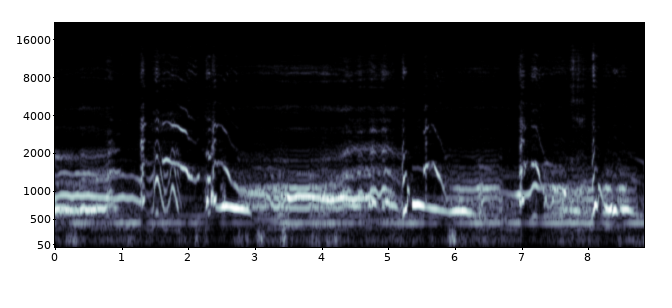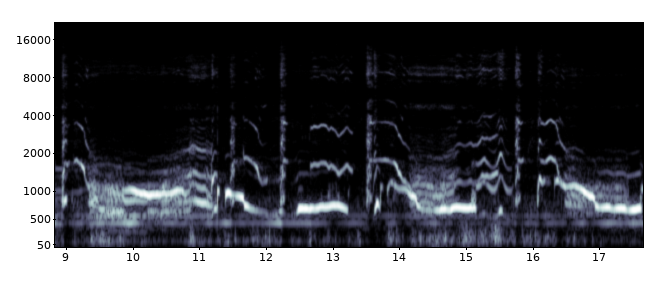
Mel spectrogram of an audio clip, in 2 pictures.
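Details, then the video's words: Two Miniature Schnauzers, Bella and Lilly, in Oklahoma City howl at the Saturday noon tornado siren test: wavering, sliding howls rising and falling over a steady droning siren tone, broken by short sharp yelps. "The girls don't like the storm siren test"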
